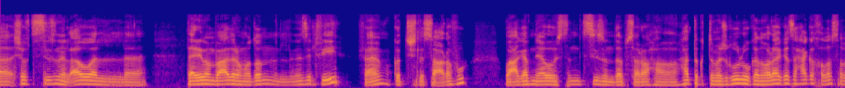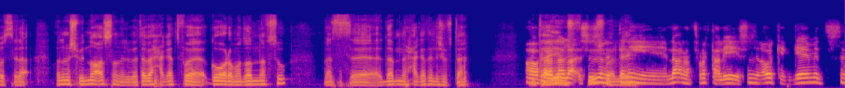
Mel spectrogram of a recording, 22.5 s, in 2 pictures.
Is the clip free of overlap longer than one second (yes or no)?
no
